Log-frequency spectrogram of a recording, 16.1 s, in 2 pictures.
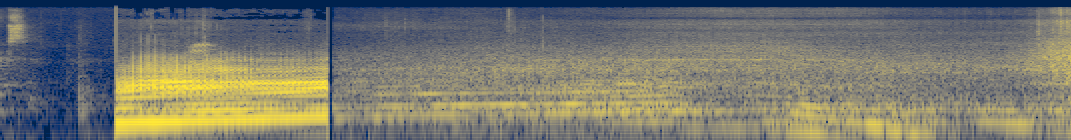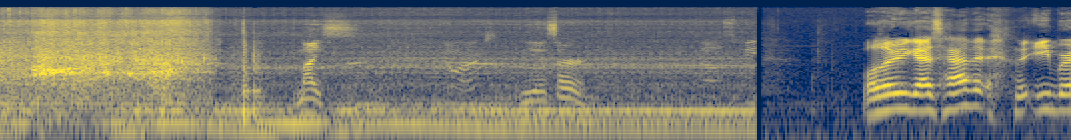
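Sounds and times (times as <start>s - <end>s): car engine revving: 0.9s - 13.7s
tyres scrubbing on asphalt: 7.7s - 9.8s.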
